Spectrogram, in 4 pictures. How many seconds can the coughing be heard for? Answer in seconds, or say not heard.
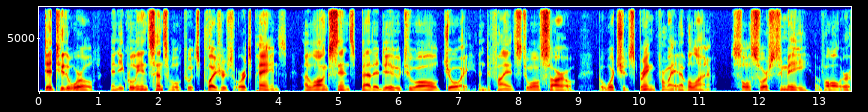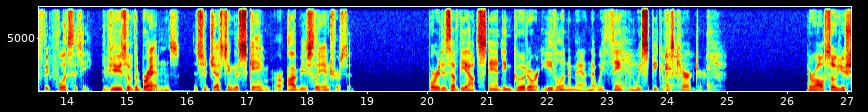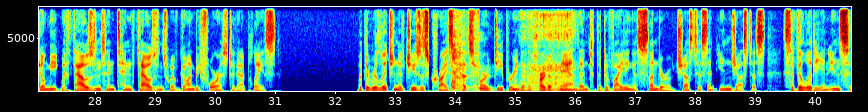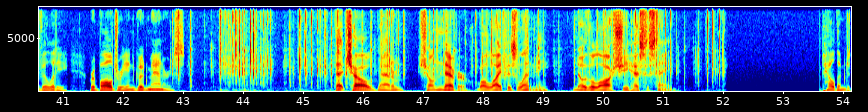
4 s.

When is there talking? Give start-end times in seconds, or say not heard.
0.0-18.8, 20.1-24.6, 26.3-31.0, 32.4-43.0, 45.5-51.2, 53.6-54.1.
